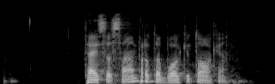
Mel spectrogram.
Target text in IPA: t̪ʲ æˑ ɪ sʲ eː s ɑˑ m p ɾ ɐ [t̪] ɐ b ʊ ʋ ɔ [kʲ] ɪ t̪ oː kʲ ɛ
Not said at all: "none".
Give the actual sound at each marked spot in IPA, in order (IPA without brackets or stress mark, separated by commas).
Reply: t̪, kʲ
